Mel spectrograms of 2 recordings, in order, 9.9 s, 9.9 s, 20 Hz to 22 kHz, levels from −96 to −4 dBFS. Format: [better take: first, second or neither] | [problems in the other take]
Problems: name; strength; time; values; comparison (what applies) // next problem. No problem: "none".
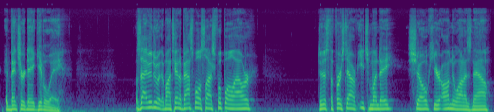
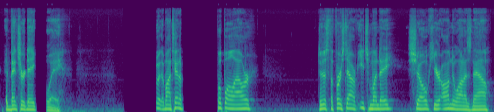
first | audio cutting out; at 0.5 s, at 2.5 s for 0.5 s and at 3.5 s for 0.5 s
